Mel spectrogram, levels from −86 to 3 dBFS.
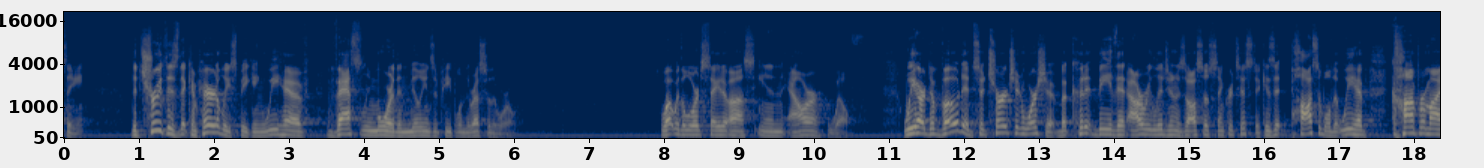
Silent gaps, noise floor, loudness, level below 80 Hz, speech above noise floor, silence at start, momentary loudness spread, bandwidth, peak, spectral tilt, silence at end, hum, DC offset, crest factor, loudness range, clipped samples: none; -72 dBFS; -40 LUFS; -86 dBFS; 32 dB; 0 s; 13 LU; 19 kHz; -18 dBFS; -5 dB/octave; 0 s; none; under 0.1%; 22 dB; 6 LU; under 0.1%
